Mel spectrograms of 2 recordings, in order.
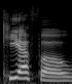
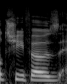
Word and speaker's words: Chieffo: But partly because Chifo, Chiefo would be the Italian pronunciation mm. of my name.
